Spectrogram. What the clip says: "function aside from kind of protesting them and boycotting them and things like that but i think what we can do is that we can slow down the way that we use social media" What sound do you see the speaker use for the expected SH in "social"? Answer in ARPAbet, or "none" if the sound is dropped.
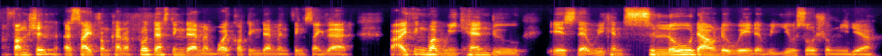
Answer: SH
